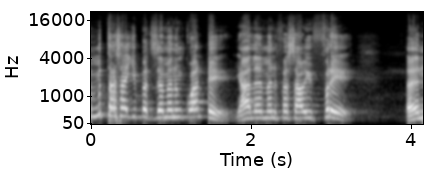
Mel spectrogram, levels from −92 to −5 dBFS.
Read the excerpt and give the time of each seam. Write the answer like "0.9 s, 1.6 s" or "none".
1.5 s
